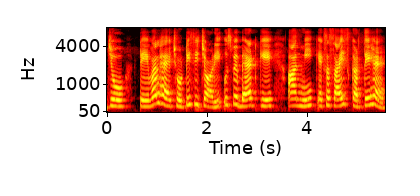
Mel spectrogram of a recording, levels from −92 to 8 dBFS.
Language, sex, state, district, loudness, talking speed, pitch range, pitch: Hindi, female, Chhattisgarh, Bilaspur, -17 LUFS, 130 wpm, 225-255 Hz, 235 Hz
